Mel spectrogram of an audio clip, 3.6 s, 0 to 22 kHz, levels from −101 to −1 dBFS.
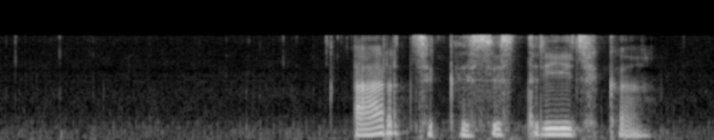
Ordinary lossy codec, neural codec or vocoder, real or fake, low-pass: none; codec, 16 kHz, 4.8 kbps, FACodec; fake; none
